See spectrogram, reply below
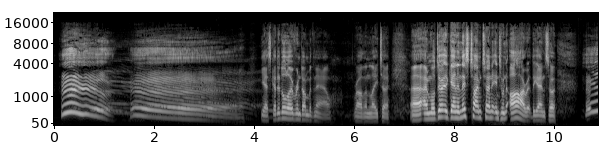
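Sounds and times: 
group of people yawning loudly: 0.1 - 4.5
speech: 4.2 - 10.8.

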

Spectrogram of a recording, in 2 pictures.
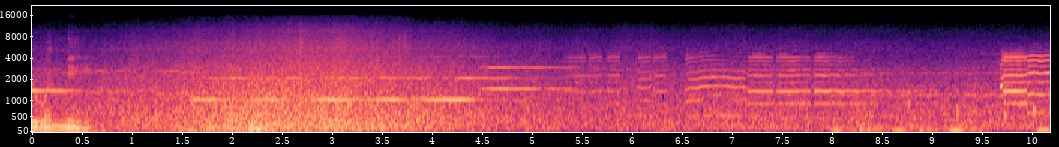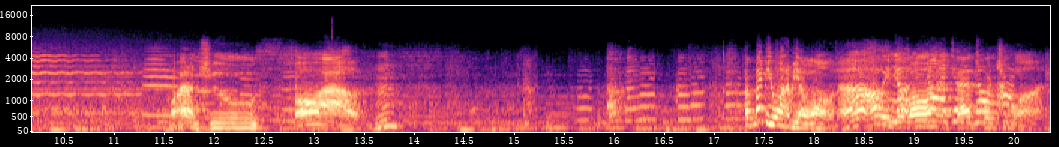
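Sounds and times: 
sustained whistling tones: 0.0 - 12.9
ocean waves rolling onto shore: 0.0 - 13.5
speech: 11.7 - 14.0, 17.3 - 20.3.

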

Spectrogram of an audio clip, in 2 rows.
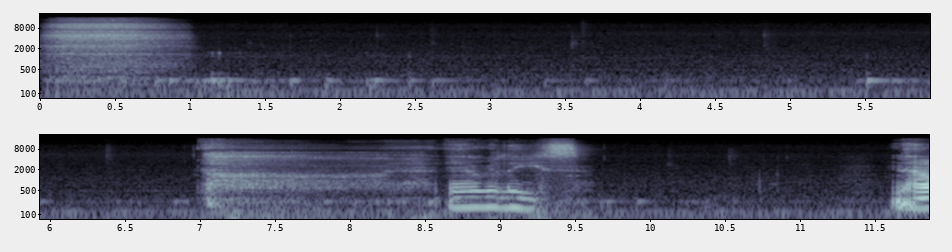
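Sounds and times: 
deep breath drawn in and released: 0.0 - 1.1, 7.0 - 8.6
speech: 8.7 - 9.6.

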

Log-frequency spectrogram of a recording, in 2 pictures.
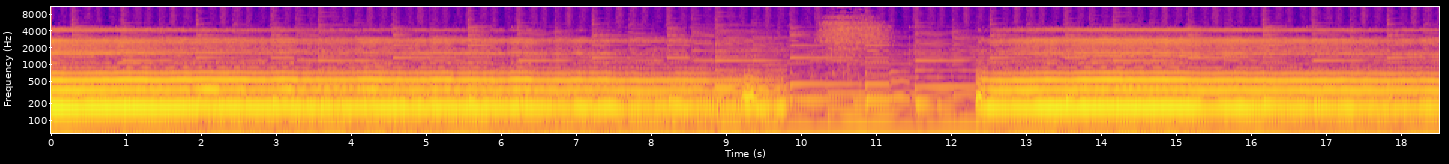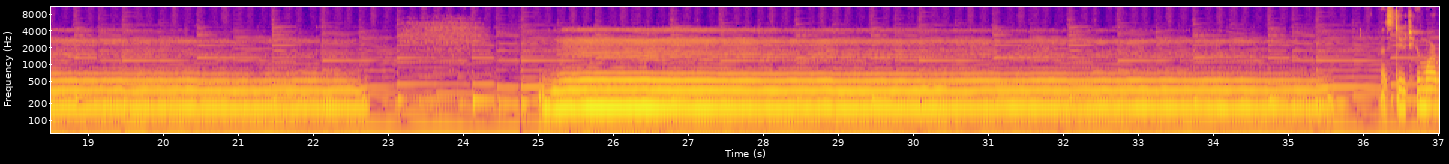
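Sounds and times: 
steady low hummed tone: 0.0 - 11.1, 12.3 - 22.8, 25.0 - 35.6
short breath: 10.2 - 11.3, 23.2 - 24.4
speech: 36.4 - 37.0.

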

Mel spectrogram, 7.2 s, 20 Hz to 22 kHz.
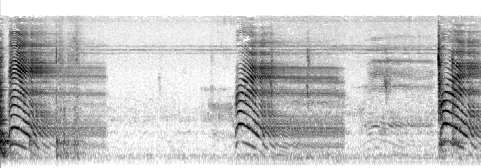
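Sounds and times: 
gray go-away bird nasal wailing call: 0.0 - 1.6, 3.5 - 6.0, 6.6 - 7.2.

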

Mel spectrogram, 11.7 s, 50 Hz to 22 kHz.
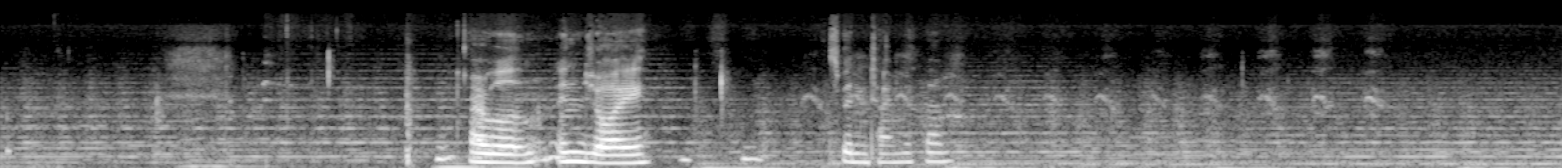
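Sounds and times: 
speech: 3.3 - 7.3
crow cawing outside a window: 6.0 - 10.5.

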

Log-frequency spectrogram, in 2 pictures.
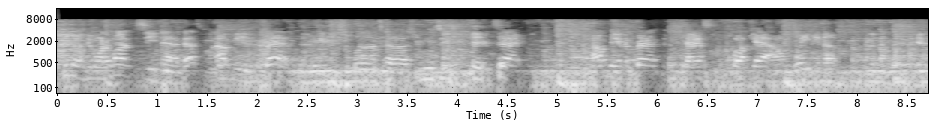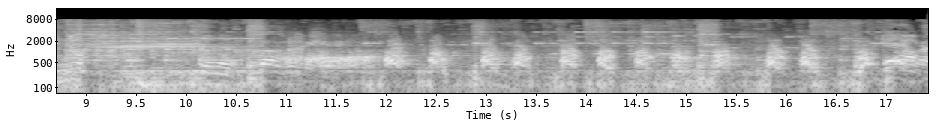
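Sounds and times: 
speech: 0.1 - 11.2
dog barking: 11.6 - 17.0.

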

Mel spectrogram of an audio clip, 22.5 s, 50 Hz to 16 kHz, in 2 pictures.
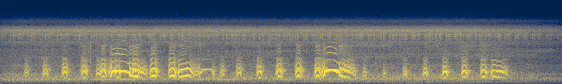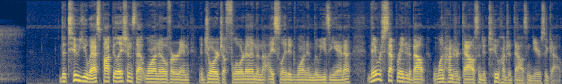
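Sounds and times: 
barred owl hooting: 0.4 - 10.8
speech: 0.5 - 5.4, 12.5 - 22.4.

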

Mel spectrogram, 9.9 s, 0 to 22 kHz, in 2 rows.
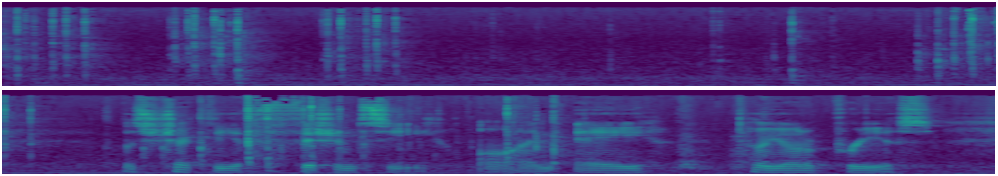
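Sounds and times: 
typing on a computer keyboard: 0.0 - 2.1, 3.5 - 8.0
low steady hum: 0.0 - 9.9
speech: 5.6 - 9.7.

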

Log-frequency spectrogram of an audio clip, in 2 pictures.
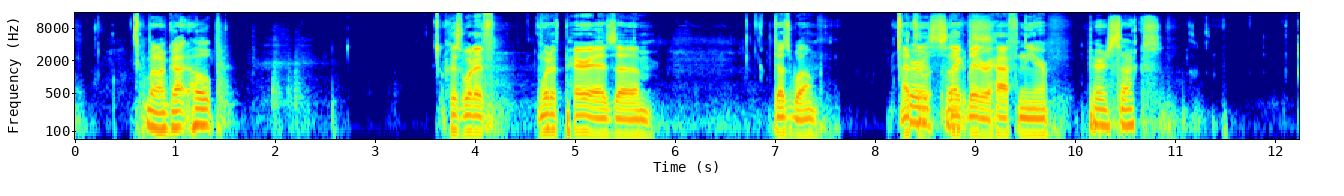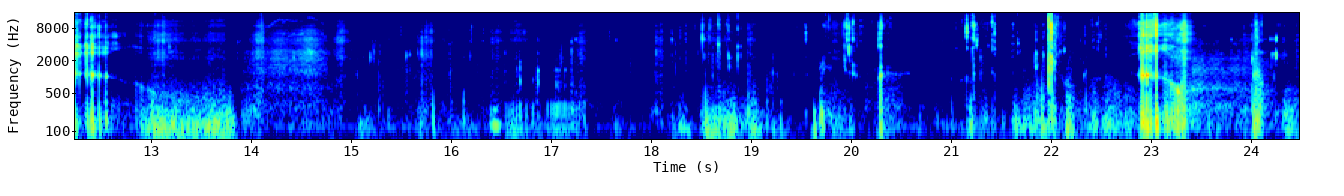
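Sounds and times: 
speech: 0.7 - 1.6, 3.7 - 5.9, 7.0 - 7.6, 8.2 - 11.0
person chewing crunchy snack: 11.1 - 24.4.

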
